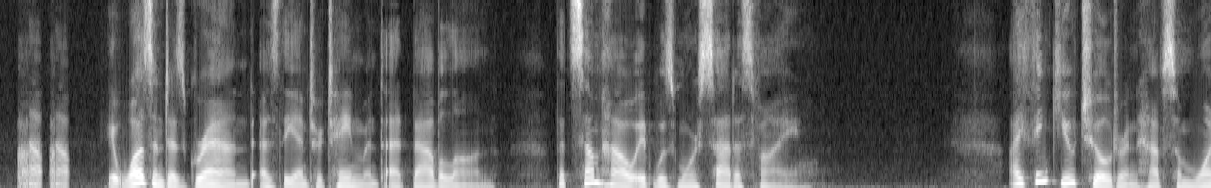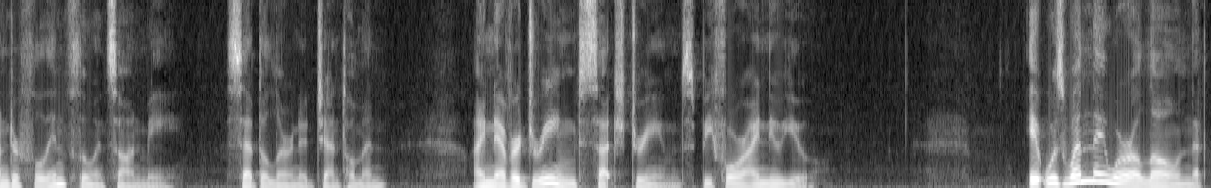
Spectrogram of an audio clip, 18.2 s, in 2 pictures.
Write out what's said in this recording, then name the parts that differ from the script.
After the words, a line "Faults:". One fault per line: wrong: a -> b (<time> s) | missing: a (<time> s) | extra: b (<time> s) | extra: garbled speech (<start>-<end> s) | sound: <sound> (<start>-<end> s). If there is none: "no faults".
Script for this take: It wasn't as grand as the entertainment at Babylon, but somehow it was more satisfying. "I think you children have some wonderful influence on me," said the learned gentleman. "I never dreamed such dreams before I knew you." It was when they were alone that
It wasn't as grand as the entertainment at Babylon, but somehow it was more satisfying. "I think you children have some wonderful influence on me," said the learned gentleman. "I never dreamed such dreams before I knew you." It was when they were alone that
Faults:
sound: laugh (0.1-0.5 s)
